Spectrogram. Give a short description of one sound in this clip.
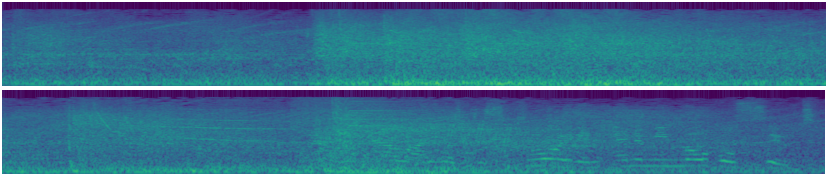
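Beam weapons fire in rapid, roaring blasts.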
